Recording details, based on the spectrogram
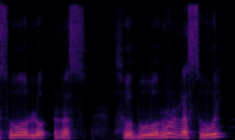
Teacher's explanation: یہاں ثبور الرسول یہاں پہ ادغام ہے بغیر غنہ کے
